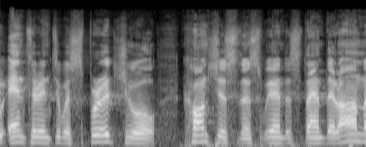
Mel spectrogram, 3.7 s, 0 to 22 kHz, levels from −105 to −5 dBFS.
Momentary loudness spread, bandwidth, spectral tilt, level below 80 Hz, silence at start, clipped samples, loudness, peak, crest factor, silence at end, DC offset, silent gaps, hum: 7 LU; 16 kHz; -3.5 dB/octave; -54 dBFS; 0 s; under 0.1%; -25 LUFS; -4 dBFS; 20 dB; 0 s; under 0.1%; none; none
